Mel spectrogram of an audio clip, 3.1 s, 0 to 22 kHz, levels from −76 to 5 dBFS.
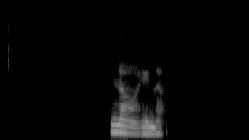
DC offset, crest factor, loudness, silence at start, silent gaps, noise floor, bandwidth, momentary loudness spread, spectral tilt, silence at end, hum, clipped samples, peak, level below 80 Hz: under 0.1%; 20 dB; -36 LUFS; 1.4 s; none; under -90 dBFS; 11.5 kHz; 18 LU; -8 dB/octave; 1.1 s; none; under 0.1%; -22 dBFS; -80 dBFS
